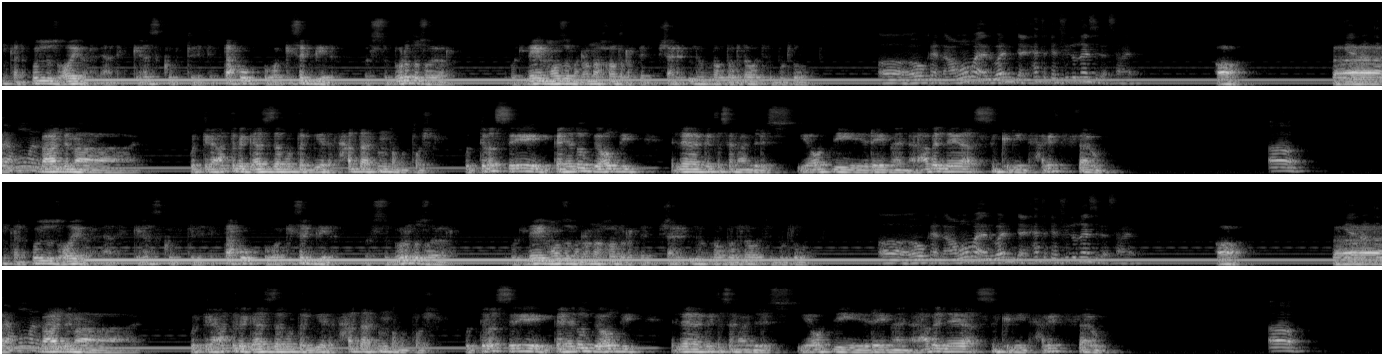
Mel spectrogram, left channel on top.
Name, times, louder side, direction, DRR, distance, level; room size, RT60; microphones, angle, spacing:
voice 1, 0.0-3.3 3.6-4.5 5.1-8.0 12.1-12.4 13.3-13.9 14.1-15.2 15.7-18.1 18.4-20.1 20.5-24.8, left 1 dB, 60° left, 0 dB, 2.5 m, -22 dB
sound 1, 0.8-20.3, right 4 dB, 35° right, 4.2 m, -28 dB
voice 2, 8.8-11.4 13.4-14.7 26.5-26.8, equal, 5° left, 2 dB, 3.0 m, -30 dB
8.7 x 8.4 x 5.4 m, 0.33 s
head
